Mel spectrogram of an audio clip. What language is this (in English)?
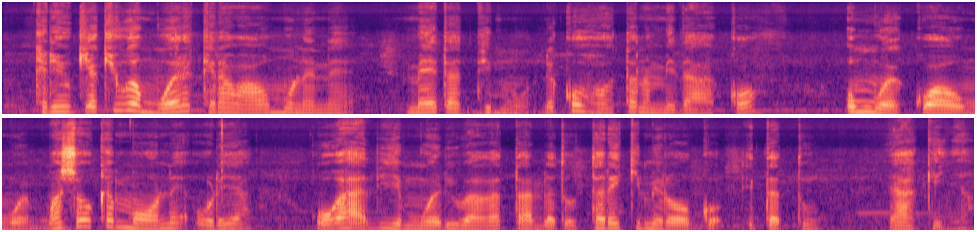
Kikuyu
